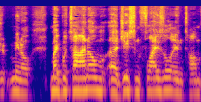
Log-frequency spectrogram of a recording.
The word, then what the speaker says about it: Buttino: I butchered names. No, my last name is, and Mike is Buttino, and then Jason is Flessel.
